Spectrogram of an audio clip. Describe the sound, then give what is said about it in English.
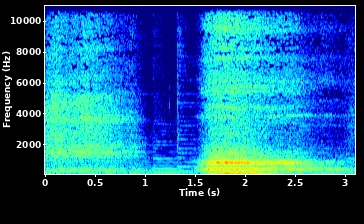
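A deep breath taken just before a prayer: one loud, rough breath lasting about a second, heavy in the low end, following a quieter stretch of faint noise. “Let's take a deep breath and have a prayer.”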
